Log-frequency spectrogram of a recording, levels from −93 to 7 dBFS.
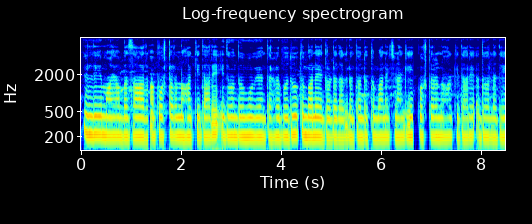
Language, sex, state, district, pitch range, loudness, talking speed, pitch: Kannada, female, Karnataka, Chamarajanagar, 200-205 Hz, -29 LUFS, 160 wpm, 205 Hz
